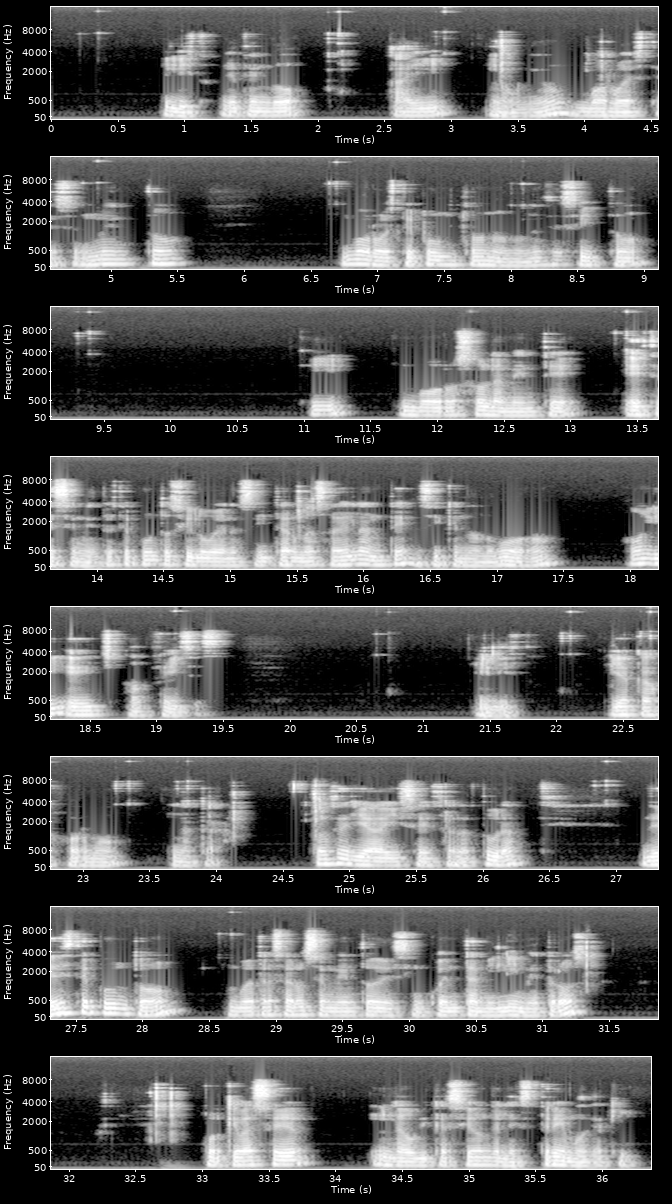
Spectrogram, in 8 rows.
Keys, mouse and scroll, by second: 2.1 click, 2.9 shift+right click, 4.1 Delete, 4.9 click, 7.6 Delete, 8.1 click, 12.2 click, 13.4 click, 15.5 Delete, 19.1-21.0 drag, 22.1 click, 22.7 shift+click, 23.3 shift+click, 23.8 shift+click, 24.7 f, 25.7 a, 26.9 click.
